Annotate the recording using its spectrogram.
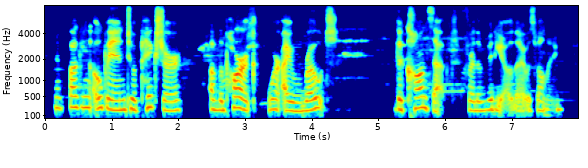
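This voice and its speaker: With music in the background, a woman with an American accent speaks in a fairly high pitch and fairly even intonation, leaving long, frequent pauses. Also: moderate pace. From US Northeast, Rhode Island. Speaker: singer livestreaming to fans. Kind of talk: casual livestream chat. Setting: livestream from bed. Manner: casual, filler-heavy.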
